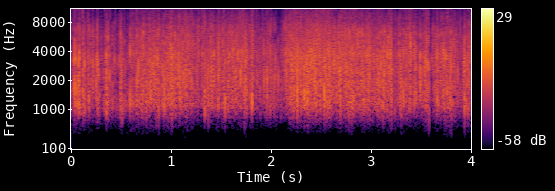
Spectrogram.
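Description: A crumpled wad of clear plastic cling wrap is held close to the microphone and crinkled and rubbed between the fingers. It makes a steady, dense crackling rustle with no low end, spread from the midrange up into bright, hissy highs, briefly easing around the midpoint before swelling again.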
